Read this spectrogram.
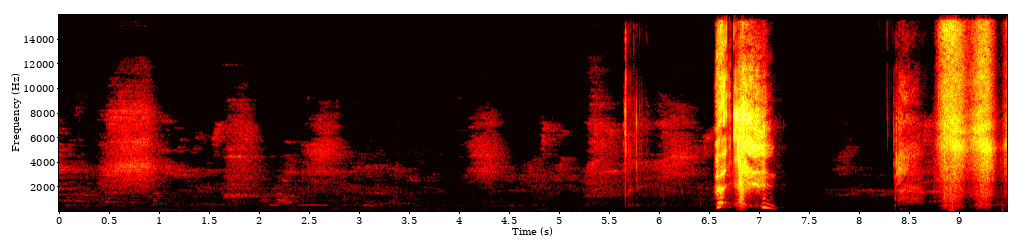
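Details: Two loud, sharp, hissing sneezes after several seconds of faint murmuring; acted sneezing for a sneezing challenge.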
